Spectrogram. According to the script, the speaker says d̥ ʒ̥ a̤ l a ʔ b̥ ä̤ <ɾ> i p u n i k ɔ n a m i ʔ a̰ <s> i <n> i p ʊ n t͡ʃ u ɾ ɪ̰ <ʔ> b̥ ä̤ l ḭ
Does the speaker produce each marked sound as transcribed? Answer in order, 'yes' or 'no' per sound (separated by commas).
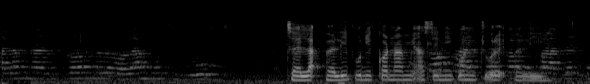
no, yes, yes, yes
